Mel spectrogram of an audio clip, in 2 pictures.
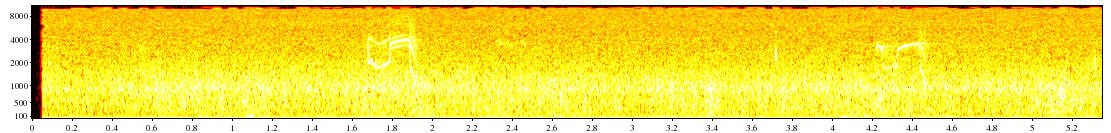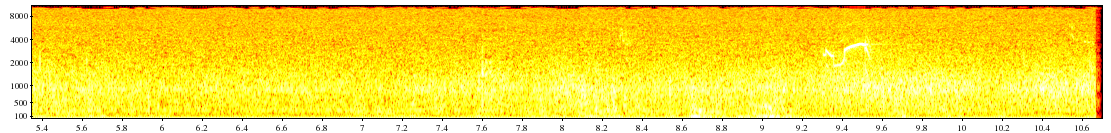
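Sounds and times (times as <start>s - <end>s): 
soft hissing background: 0.1s - 10.6s
semipalmated plover calling with upslurred whistles: 1.6s - 2.6s, 4.1s - 4.6s, 9.3s - 9.7s.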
